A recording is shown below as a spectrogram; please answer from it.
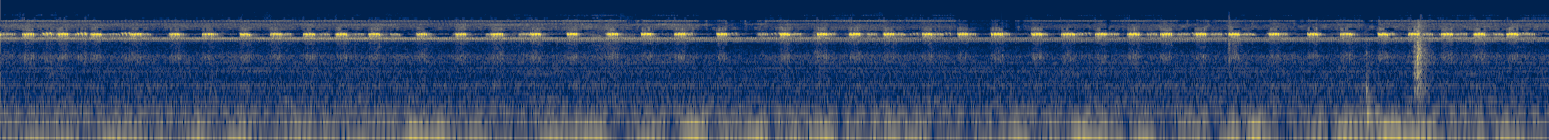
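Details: Continuous grass insect chorus, shrill pulses repeating about three per second over a steady high drone, low hum below and a brief faint click near the end.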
